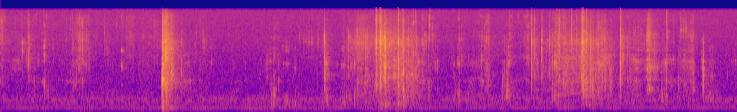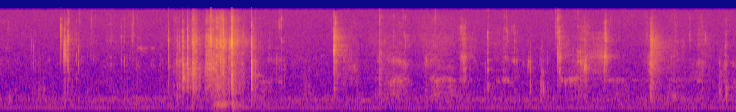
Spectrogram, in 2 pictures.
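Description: Close-miked eating sounds: bites and crunching chews of pizza crust and crisp lettuce salad. A sharp click comes about one and a half seconds in, with louder crunchy spells around four and nine seconds in.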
